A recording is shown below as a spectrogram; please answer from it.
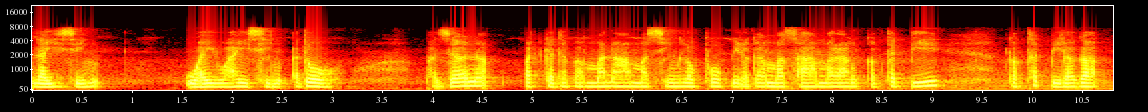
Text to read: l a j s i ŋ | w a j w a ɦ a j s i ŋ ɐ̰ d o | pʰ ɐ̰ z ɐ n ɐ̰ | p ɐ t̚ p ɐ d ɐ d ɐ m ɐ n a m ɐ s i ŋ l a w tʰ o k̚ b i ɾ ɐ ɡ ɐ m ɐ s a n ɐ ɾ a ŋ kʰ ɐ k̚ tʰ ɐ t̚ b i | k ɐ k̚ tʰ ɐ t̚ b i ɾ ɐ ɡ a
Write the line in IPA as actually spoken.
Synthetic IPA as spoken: l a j s i ŋ | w a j w a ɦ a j s i ŋ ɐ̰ d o | pʰ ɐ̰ z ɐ n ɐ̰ | p ɐ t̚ k ɐ d ɐ b ɐ m ɐ n a m ɐ s i ŋ l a w tʰ o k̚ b i ɾ ɐ ɡ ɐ m ɐ s a m ɐ ɾ a ŋ k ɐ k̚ tʰ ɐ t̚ b i | k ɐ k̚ tʰ ɐ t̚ b i ɾ ɐ ɡ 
